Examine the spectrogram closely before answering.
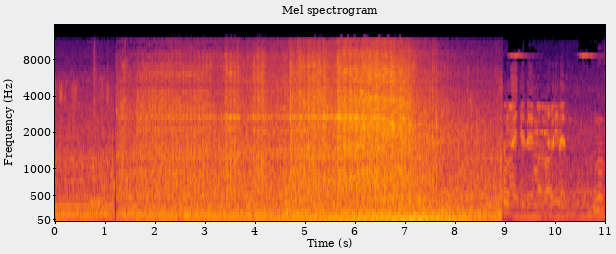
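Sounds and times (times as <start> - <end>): vehicle engine running: 0.0 - 9.0.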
